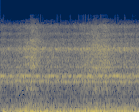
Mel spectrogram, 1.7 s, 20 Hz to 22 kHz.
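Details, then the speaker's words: 1984 Chevrolet K20 3/4-ton 4x4 farm truck that sat after the clutch was burned out. With the clutch out, a rough, gravelly grinding rumble comes from the bell housing and goes away when the pedal is pushed to the floor: the pilot bearing has disintegrated. "bell housing the pilot bearing disintegrated oh yeah as you push it to the floor hear that now as i push it down goes away"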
